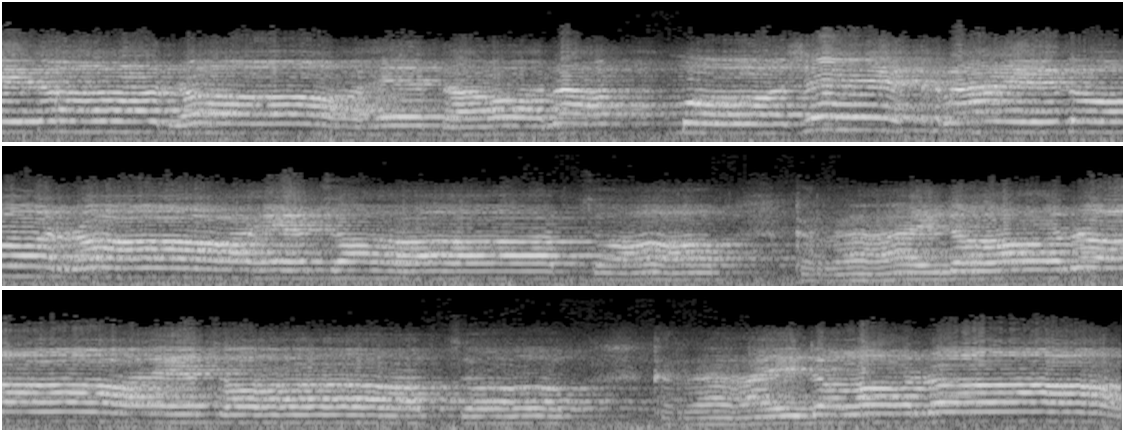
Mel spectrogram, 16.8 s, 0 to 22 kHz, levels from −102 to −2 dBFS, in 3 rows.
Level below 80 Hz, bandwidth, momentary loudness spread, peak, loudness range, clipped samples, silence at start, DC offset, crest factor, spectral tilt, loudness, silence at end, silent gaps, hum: -50 dBFS; 10.5 kHz; 8 LU; -10 dBFS; 4 LU; under 0.1%; 0 s; under 0.1%; 12 dB; -2.5 dB/octave; -22 LUFS; 0 s; none; none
